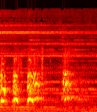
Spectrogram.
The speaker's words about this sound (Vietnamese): Con chó cứ sủa lên ầm ầm, nó cứ sủa từng đoạn dứt quãng, rồi âm thanh cứ như tắc nghẹn ở trong cổ họng.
